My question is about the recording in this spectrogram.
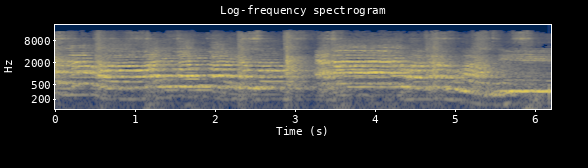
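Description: A group of voices singing together in chorus, in long held phrases with a short break about halfway through.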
